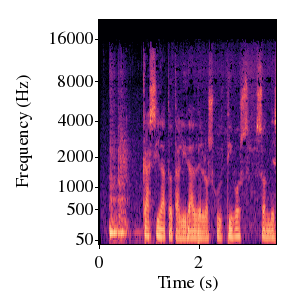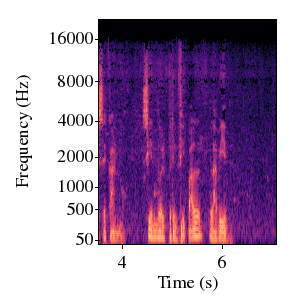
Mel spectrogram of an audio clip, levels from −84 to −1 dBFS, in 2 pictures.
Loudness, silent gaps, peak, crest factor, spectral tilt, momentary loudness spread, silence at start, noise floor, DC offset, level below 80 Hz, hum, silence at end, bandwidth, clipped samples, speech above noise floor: -17 LUFS; none; -2 dBFS; 16 dB; -4.5 dB/octave; 7 LU; 0.2 s; -47 dBFS; under 0.1%; -30 dBFS; none; 0.9 s; 16 kHz; under 0.1%; 30 dB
